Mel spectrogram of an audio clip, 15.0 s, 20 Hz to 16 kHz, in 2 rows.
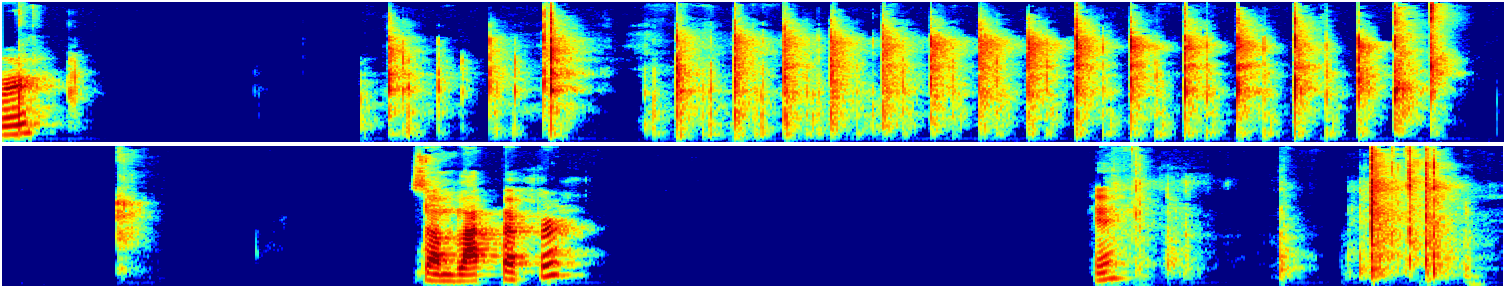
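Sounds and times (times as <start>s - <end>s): spice bottle shaken and tapped: 1.8s - 7.2s.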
